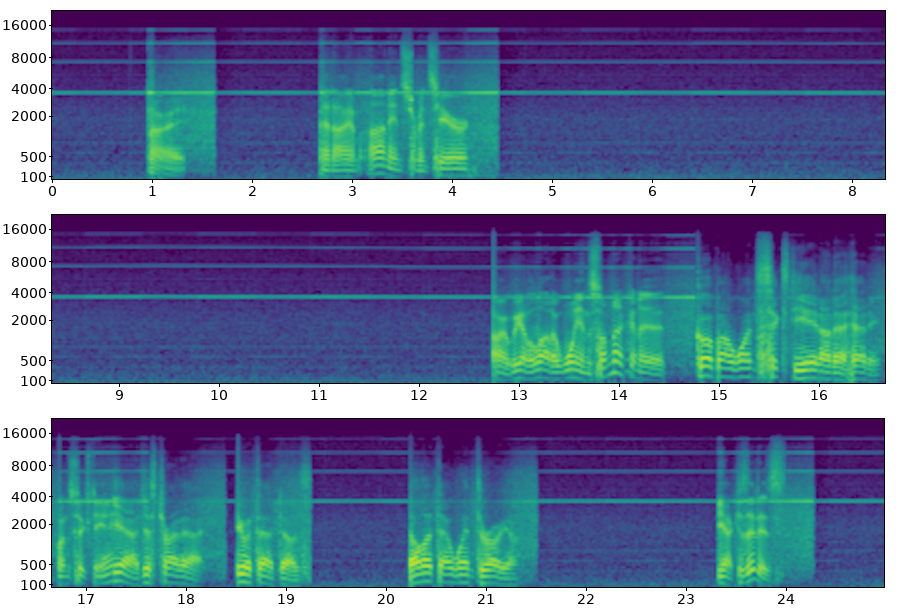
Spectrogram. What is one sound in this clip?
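An older man talks with animation through a headset intercom.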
